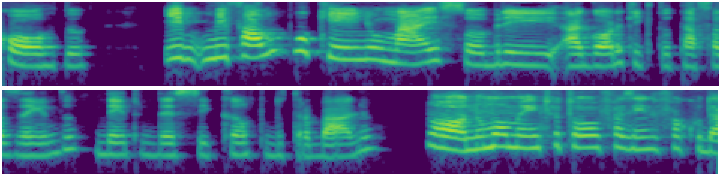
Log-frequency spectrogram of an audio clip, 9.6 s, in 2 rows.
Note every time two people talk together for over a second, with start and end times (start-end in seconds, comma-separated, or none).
none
